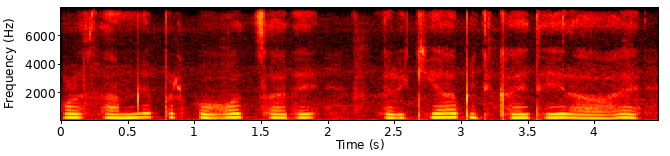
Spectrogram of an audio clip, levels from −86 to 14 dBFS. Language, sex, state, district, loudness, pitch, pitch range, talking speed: Hindi, female, Arunachal Pradesh, Papum Pare, -19 LUFS, 250 Hz, 245-260 Hz, 135 wpm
